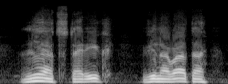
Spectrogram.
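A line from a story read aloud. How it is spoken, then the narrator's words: Grumbled. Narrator (Russian): проворчал Арнольд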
